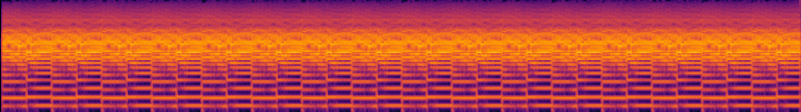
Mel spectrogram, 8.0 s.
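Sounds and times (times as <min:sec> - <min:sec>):
guitar loop: 0:00.0 - 0:07.9.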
